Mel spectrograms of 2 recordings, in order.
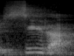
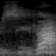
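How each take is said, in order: First: "sira" said SI-ra; stress on first syllable. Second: "sira" said si-RA; stress on second syllable. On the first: Teacher contrasting meanings for learners, "sira" stressed on SI. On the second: Teacher contrasting meanings for learners, "sira" stressed on RA. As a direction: land the weight on "ra" in "sira". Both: Shown as a demonstration. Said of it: "它的重音是不一样的".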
